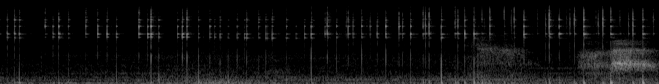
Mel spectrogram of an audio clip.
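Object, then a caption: Glass object. A glass item is tapped rapidly with long nails, giving a dense run of short, bright clinks that ring high and die away almost at once. Near the end, a softer, hissing texture rises beneath the taps.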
